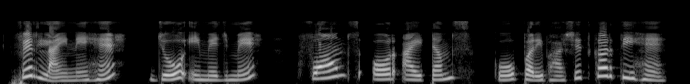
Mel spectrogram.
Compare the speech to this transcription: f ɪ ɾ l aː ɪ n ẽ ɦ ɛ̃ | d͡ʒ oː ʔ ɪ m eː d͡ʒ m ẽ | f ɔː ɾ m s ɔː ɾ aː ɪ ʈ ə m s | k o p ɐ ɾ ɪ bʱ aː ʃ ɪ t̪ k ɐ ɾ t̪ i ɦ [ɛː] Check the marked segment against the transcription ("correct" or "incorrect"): incorrect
